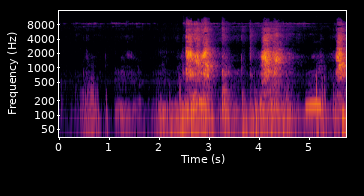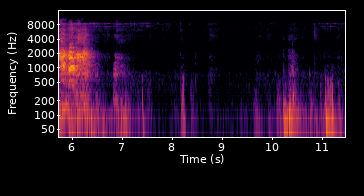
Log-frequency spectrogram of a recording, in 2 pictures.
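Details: Keeshond named Kumo in a silly game over a red ball with Sully, a Boston Terrier: three loud barks in quick succession over four seconds, then faint thuds and scuffles. A growly edge colours the calls.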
